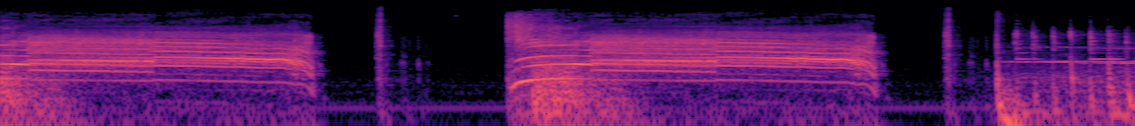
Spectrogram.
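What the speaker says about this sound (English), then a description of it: "As Taka's sad screams invaded our skulls" Taka screams sadly in the video game Danganronpa, two long, anguished, wavering wails separated by near-silent gaps, then a burst of sharp, choppy sound at the end, loud and alone.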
